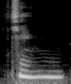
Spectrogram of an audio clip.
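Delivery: high, ringing "ching"; imitated freeze-frame chime. Capping a freeze frame of the mutants, imitated chime. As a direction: sing out a little chime sound effect. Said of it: "it's like a freeze frame of them, like".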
